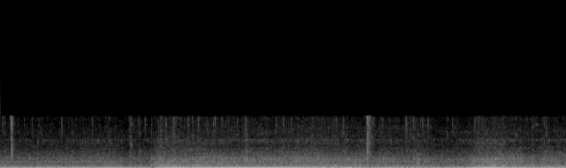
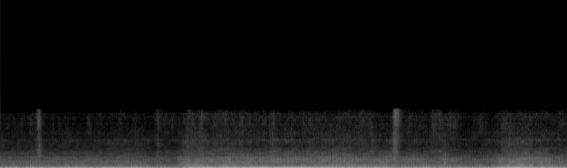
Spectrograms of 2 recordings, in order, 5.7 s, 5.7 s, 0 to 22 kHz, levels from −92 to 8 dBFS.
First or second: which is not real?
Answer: second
